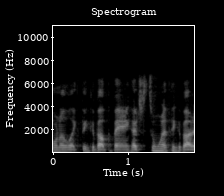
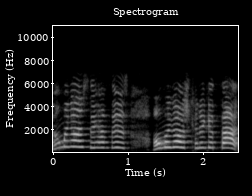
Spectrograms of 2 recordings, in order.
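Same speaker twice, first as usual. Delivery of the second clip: put-on high, loud excited little boy's scream. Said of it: "running around and screaming and saying".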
